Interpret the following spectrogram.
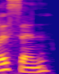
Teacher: you don't say the t and listen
